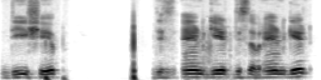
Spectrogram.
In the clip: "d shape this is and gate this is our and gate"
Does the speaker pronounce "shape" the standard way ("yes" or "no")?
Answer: yes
